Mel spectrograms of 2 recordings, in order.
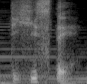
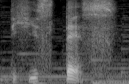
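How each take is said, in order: First: The word ends in a vowel sound. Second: The word ends with an added s sound. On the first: The speaker calls it right. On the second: The speaker calls it wrong.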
